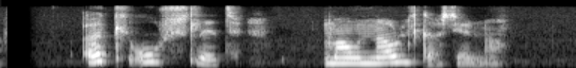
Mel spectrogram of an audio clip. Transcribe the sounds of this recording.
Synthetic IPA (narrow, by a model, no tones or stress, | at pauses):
ʔœt̪l̥ur̥slɪt̪ | maːwnawlkasjɛnːa̰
